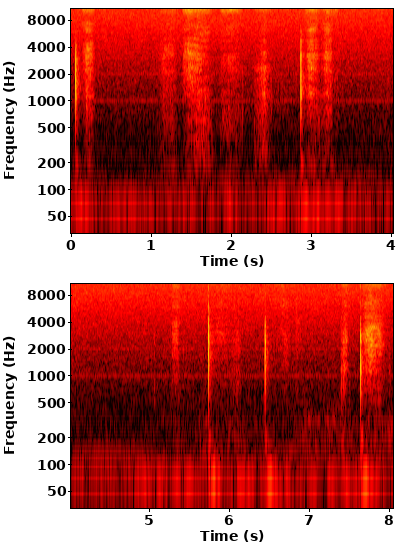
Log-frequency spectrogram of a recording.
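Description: A white chalk stick scratches and writes lines across a flat, solid cat-shaped painted chalkboard resting on red fabric. Soft, breathy scraping strokes are broken by five sharp, brief chalk taps, all over a quiet low hum.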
